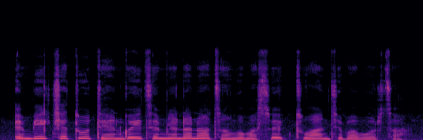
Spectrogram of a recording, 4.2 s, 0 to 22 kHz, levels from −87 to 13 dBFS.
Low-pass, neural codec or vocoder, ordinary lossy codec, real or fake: 14.4 kHz; none; none; real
